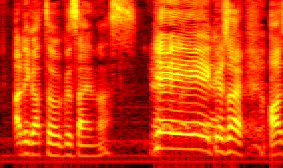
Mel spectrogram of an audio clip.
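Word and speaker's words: ありがとうございます: So say when you say thank you very much, that was the tricky one for me because you say arigato gozaimasu. No, it's like arigatou gozaimasu.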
